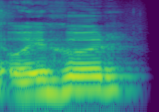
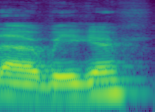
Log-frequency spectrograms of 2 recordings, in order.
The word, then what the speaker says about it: Uyghur: called Inner Mongolia, and it's actually pronounced Uyghur, not Uyghur. The proper pronunciation is Uyghur, or you can do Uyghur if you want to keep it a little simpler for your Western mouth.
